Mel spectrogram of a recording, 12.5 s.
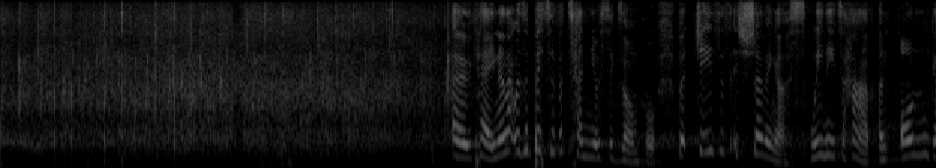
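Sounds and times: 
audience clapping: 0.0 - 6.3
speech: 6.2 - 12.4.

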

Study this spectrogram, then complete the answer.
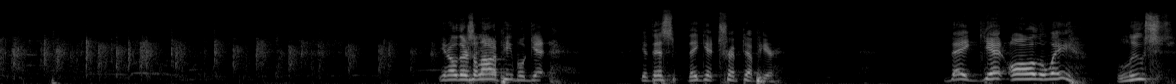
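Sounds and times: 
audience clapping hands in a steady rhythm: 0.0 - 4.5
speech: 4.4 - 5.7, 6.4 - 7.9, 9.5 - 11.7.

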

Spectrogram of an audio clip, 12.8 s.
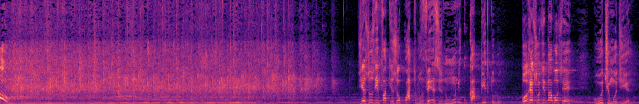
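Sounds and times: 
audience applauding: 0.0 - 6.9
speech: 7.2 - 12.7.

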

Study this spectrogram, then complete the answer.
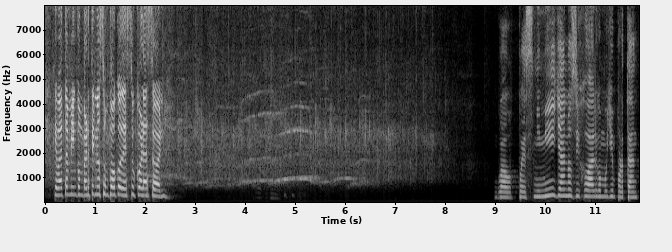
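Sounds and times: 
audience applause: 0.0 - 8.2
speech: 0.2 - 2.6, 9.1 - 11.8.

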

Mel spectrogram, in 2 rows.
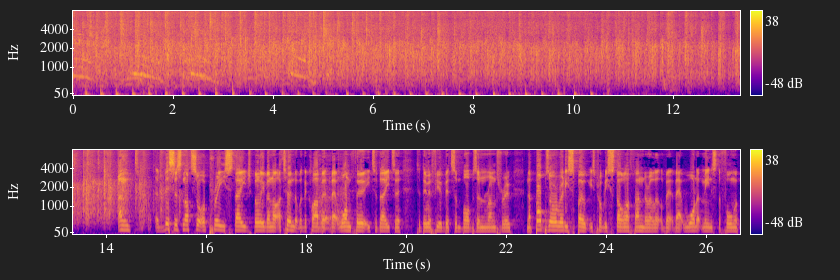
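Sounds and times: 
audience applause: 0.0 - 15.2
speech: 14.3 - 26.6.

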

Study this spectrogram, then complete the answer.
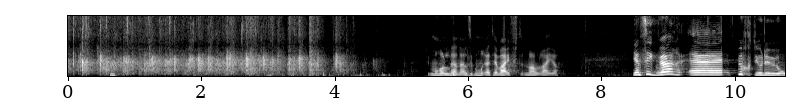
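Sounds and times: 
audience applause: 0.0 - 4.6
speech: 0.6 - 0.9, 5.4 - 7.5, 8.5 - 10.7.

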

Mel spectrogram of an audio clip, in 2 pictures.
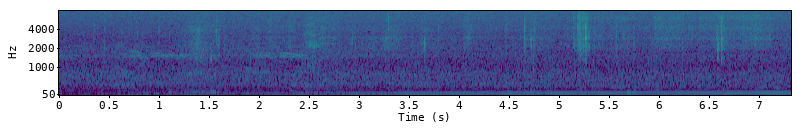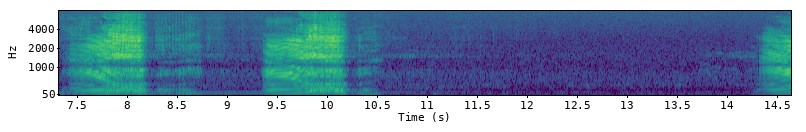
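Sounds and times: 
low steady hum: 0.0 - 14.6
red deer stag roaring in rut in the Carpathian Mountains: 7.4 - 10.6, 14.2 - 14.6.

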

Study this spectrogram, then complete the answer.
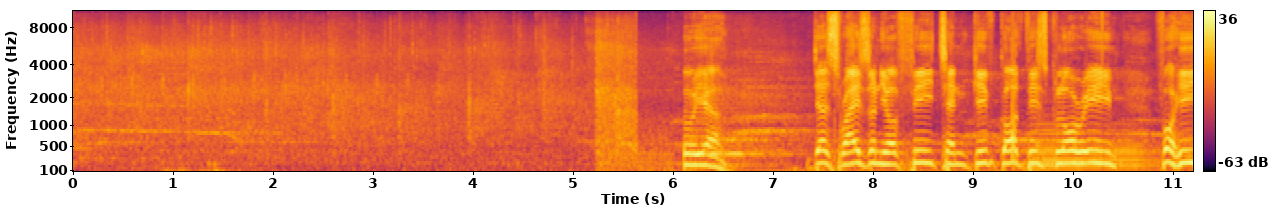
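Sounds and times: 
audience clapping: 0.0 - 5.6
faint crowd voices: 5.6 - 11.1
speech: 6.1 - 6.6, 7.4 - 11.1.

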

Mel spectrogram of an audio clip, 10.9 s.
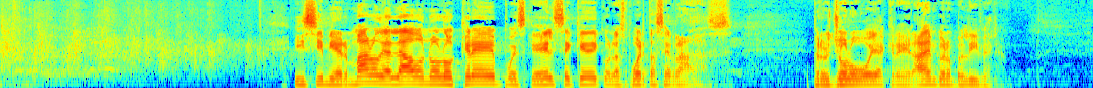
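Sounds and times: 
audience applause: 0.0 - 2.9
speech: 2.9 - 7.2, 8.2 - 10.1.

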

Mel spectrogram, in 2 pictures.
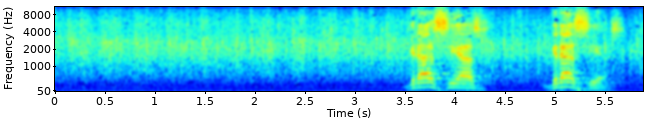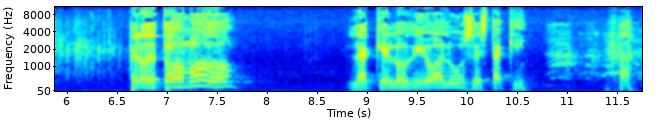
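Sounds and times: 
audience applause: 0.0 - 6.6, 11.4 - 11.7
speech: 3.6 - 4.4, 5.0 - 5.7, 6.6 - 7.8, 8.8 - 10.7, 11.5 - 11.7
laughter: 10.8 - 11.7.

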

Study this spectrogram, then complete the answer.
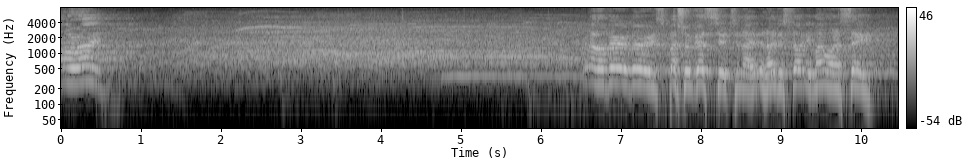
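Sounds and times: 
hometown concert crowd cheering: 0.0 - 10.4
speech: 6.8 - 10.4.

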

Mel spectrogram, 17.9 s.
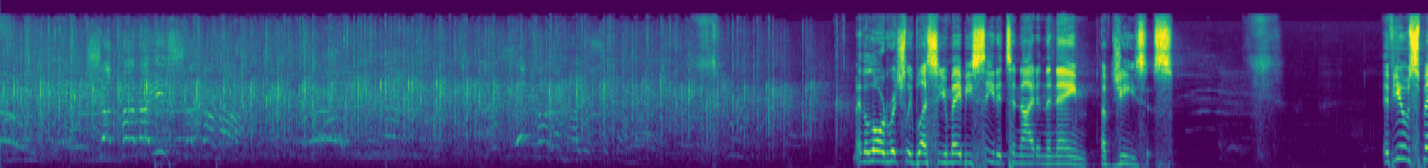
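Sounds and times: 
voices shouting and cheering: 0.0 - 8.3
audience hand clapping: 0.0 - 10.9
speech: 10.7 - 14.7, 17.3 - 17.8.

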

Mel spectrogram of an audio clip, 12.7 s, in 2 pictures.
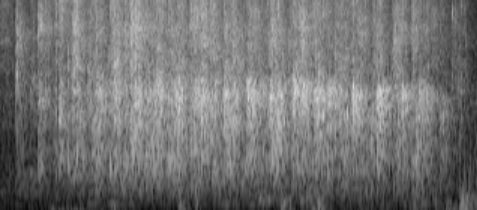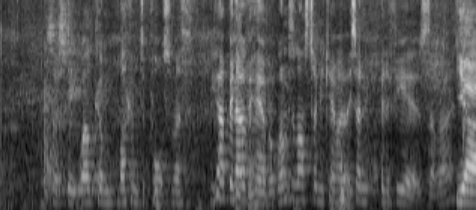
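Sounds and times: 
crowd applause welcoming a guest at an event in Portsmouth: 0.0 - 6.7
speech: 7.2 - 12.6.

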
